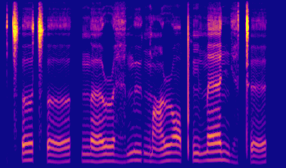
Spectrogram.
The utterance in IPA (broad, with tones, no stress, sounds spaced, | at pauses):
t͡sʼ ɵː˦˥ t͡sʼ ɵː˧˩˧ | ŋ œ˧˩˧ ɹ ɛ̤˧˩˧ m ʉ˥˧ ŋ͡m ɑ̃˧˩˧ ɹ ɔ˥˧ pʼ ĩ˥˧ m ɛː˦˥ nʲ ɛ̤˧˩˧ tʼ ø˧˩˧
